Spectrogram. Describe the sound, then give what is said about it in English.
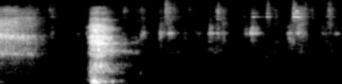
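A dog scratches at its collar: a breathy rustle and soft thump, then a few faint, irregular metallic clicks and jingles spread over the next two seconds, with no talking. “started scratching his collar i'm like what the hell is that noise”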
